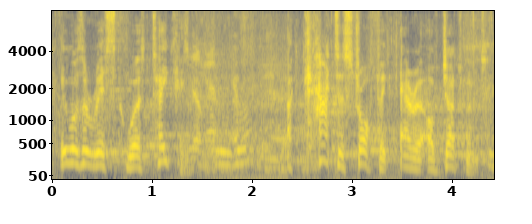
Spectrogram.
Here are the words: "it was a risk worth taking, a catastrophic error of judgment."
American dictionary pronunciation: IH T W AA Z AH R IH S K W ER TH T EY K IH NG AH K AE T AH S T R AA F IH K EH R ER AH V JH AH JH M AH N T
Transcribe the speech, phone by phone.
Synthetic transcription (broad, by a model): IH T W AA Z AH R IH S K W ER TH T EY K IH NG AH K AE T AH S T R AA F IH K EH R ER AH V JH AH JH M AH N T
